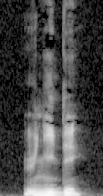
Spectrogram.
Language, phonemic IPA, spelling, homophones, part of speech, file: French, /i.de/, idée, Idée, noun, Fr-idée.ogg
- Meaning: idea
